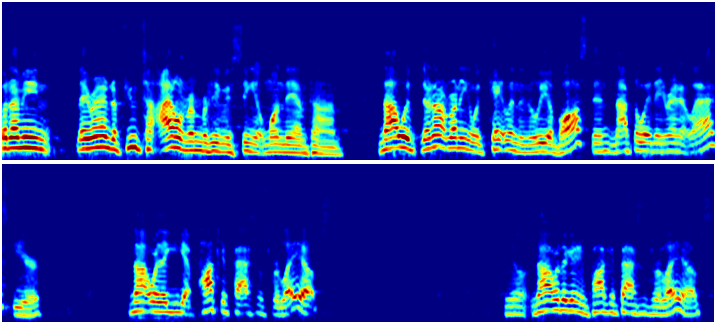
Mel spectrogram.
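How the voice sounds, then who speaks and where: Loud, fairly quick speech with lively intonation against a quiet background. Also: man, high pitch for a man. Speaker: sports livestream host. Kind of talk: casual livestream commentary. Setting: hotel room livestream. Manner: animated.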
